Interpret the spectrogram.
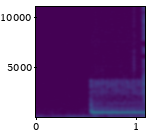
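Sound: telephone ringing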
